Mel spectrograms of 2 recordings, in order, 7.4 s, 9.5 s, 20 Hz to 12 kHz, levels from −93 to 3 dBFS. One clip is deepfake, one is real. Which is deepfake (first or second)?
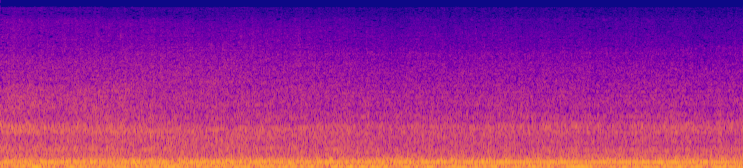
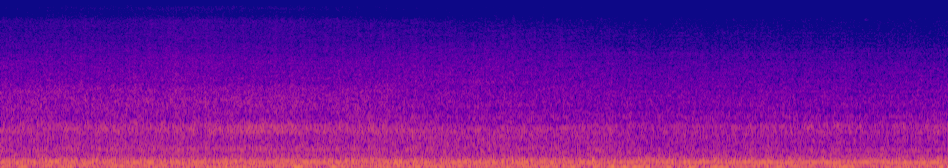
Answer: second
